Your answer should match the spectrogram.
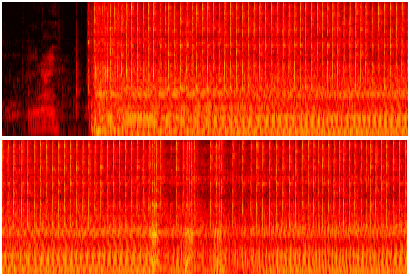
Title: ซ่อมเลื่อยยนต์ เร่งไม่ขึ้น หลงทางหนักมาก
